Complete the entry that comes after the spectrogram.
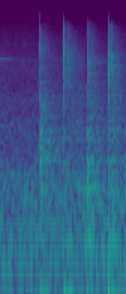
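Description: Four sharp metallic hammer strikes pound bent metal banding tabs flat against a pole, evenly spaced about a third of a second apart, close and crisp over quiet background.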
